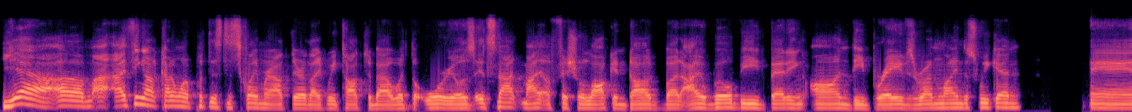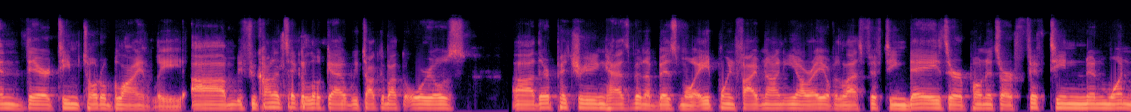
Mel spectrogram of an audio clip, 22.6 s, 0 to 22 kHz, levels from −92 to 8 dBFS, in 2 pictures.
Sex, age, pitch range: male, 30-49, 100-115 Hz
